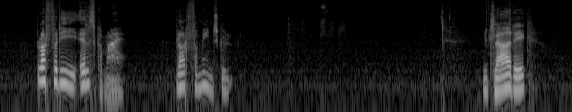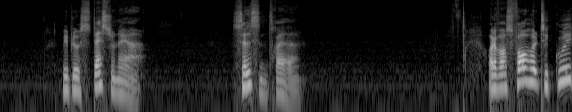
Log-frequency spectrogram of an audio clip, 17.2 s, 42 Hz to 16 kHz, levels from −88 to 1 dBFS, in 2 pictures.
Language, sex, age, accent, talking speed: Danish, male, 60-79, native, 80 wpm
